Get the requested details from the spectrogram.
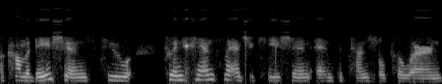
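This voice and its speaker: A woman speaks in a normal speaking voice. Her pitch is fairly low, with ordinary pitch variation. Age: 20s. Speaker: college student sharing lived experience. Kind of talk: personal testimony on webinar. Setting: video call webinar.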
